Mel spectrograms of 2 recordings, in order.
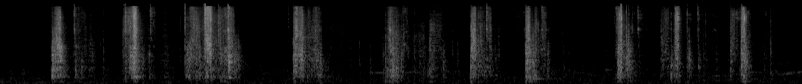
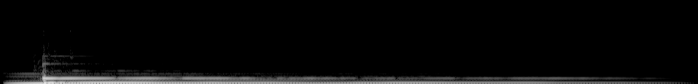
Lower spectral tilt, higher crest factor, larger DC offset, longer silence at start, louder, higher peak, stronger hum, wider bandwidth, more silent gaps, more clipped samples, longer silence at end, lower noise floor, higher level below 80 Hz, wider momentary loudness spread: second, 2 dB/octave vs -15 dB/octave; first, 30 dB vs 20 dB; neither; first, 0.5 s vs 0.05 s; second, -31 LUFS vs -23 LUFS; second, -6 dBFS vs -2 dBFS; neither; first, 18 kHz vs 1.5 kHz; neither; neither; second, 0.5 s vs 1.2 s; first, -67 dBFS vs -57 dBFS; second, -76 dBFS vs -22 dBFS; about the same, 20 LU vs 20 LU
